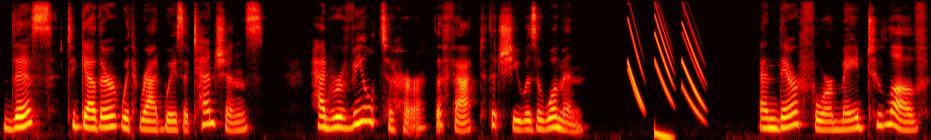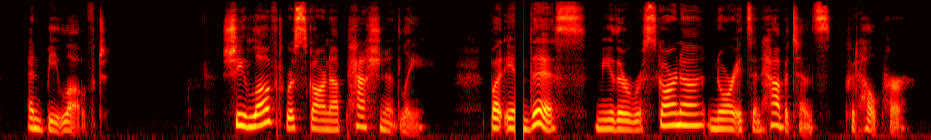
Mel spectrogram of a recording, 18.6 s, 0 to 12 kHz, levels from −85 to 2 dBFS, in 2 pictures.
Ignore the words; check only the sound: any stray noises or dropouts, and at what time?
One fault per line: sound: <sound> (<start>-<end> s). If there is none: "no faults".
sound: chirp (6.3-7.1 s)
sound: dropout (14.5-14.5 s)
